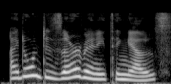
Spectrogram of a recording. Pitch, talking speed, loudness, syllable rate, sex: 275 Hz, 175 wpm, -14 LUFS, 6.6 syllables/s, female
